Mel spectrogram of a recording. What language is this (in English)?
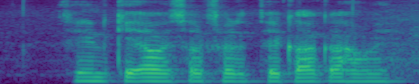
Chhattisgarhi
